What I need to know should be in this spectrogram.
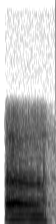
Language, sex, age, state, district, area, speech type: Odia, female, 60+, Odisha, Cuttack, urban, conversation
